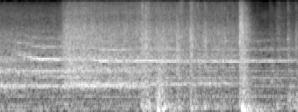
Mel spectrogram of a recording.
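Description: A getaway car's engine roars steadily at high speed with a whining tone as it speeds off from outside a bank, broken by two short, sharp bangs near the end as it crashes into a flower stall and a water hydrant.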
